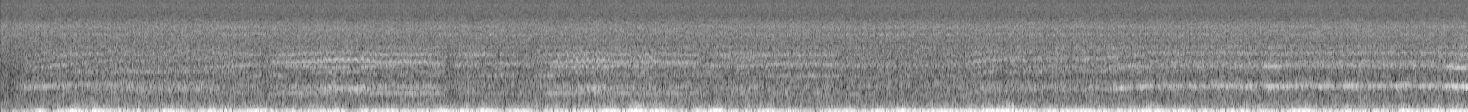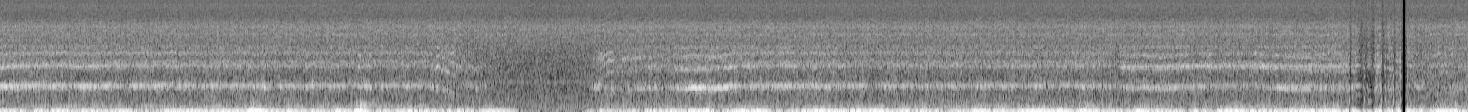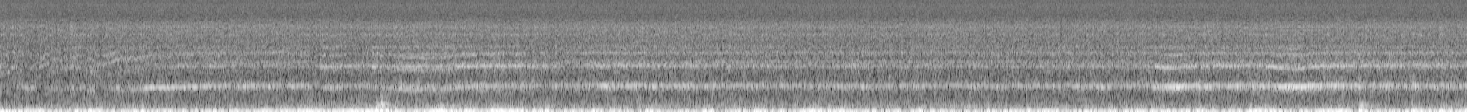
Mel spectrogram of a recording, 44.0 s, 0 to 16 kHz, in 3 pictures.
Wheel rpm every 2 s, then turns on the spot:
90, 160, 160, 160, 160, 190, 230, 230, 230, 200, 80, 220, 230, 230, 170, 190, 230, 230, 230, 230, 230, 230.
none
